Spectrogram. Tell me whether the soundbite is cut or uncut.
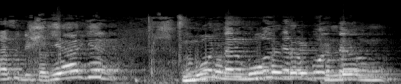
uncut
